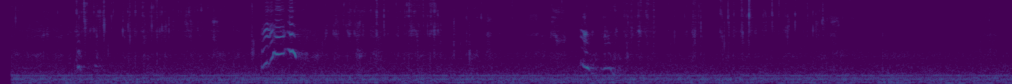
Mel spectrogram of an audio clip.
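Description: A pet otter chewing corn kernels, with many small clicks throughout. A short, wavering squeak comes about three seconds in and a brief, lower one near six seconds, over a steady low electrical hum.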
